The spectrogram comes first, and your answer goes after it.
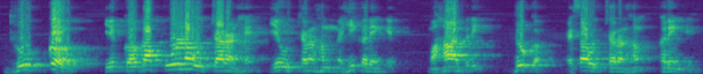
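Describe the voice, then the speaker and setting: A man teaching the pronunciation of verses, speaking slowly and deliberately and stretching out syllables, and addressing viewers as friends. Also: on the high side, lively intonation, darkish tone, reverberant, poor audio. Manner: slow and deliberate, stretching out syllables when he chants. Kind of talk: slow, careful recitation lesson.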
